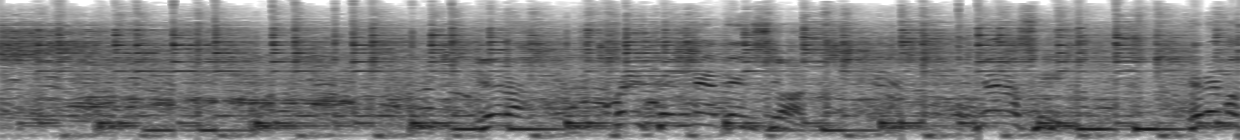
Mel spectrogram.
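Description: Live cuarteto band playing loudly, with a bouncing bass line, steady percussion and voices over the top.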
